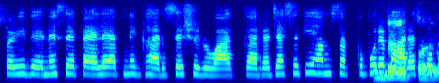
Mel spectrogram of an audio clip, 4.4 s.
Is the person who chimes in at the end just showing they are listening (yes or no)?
yes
